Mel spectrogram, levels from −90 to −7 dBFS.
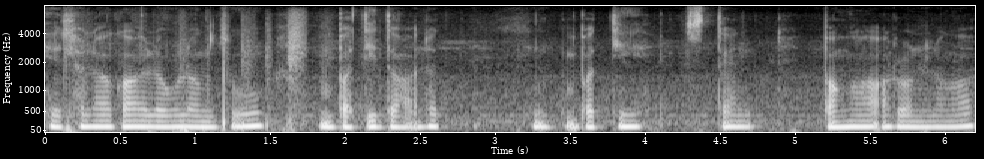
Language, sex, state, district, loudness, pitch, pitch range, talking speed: Mizo, male, Mizoram, Aizawl, -17 LUFS, 135 Hz, 130-140 Hz, 145 wpm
